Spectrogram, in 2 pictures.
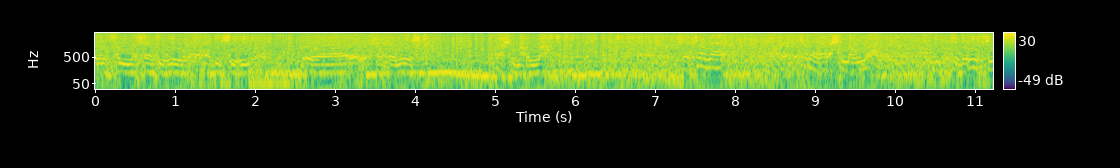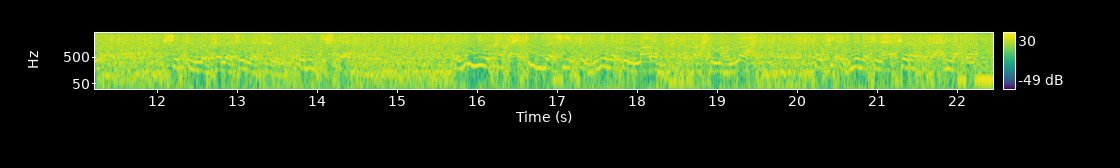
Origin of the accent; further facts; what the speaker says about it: Algeria; انظروا إلى علماء بلادنا الجزائر كيف كانوا ينظرون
